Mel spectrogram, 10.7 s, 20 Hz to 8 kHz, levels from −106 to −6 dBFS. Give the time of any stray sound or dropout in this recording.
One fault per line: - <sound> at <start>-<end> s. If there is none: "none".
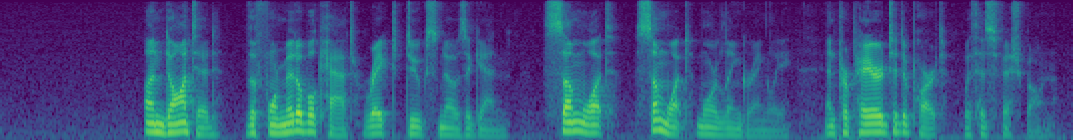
none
